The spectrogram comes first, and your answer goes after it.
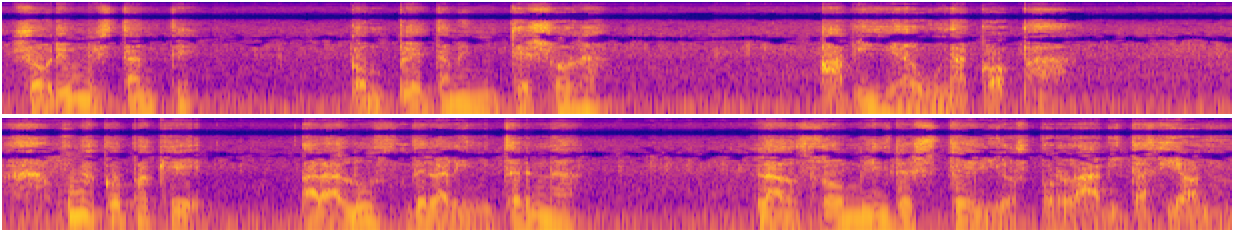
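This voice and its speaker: Deep, dramatic male suspense narrator. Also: big pitch swings, slow pace, long pauses. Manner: dramatic, solemn storytelling. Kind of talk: scripted suspense and horror radio narration. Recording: loud storm noise over radio drama. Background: rain and storm ambience.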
